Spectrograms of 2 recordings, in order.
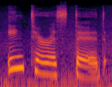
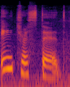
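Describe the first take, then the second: First: The vowel before the R is fully pronounced. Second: The vowel before the R is dropped. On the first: "ao invés de falar interested" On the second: "normalmente essa vogal some"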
